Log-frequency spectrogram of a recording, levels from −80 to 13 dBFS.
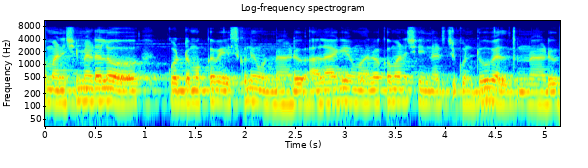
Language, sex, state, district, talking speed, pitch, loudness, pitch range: Telugu, male, Andhra Pradesh, Krishna, 130 wpm, 120 Hz, -15 LUFS, 115-130 Hz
